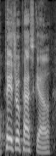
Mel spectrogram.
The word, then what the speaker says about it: Pedro Pascal: So Pedro Pascal, correct?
